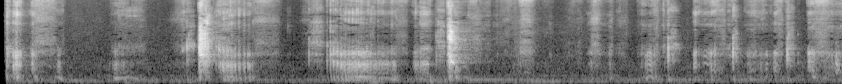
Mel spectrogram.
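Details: Indoors, a bulldog puppy called Roly-Poly, said to be mad, gives low rough growls broken by a few sharp short barks at irregular intervals, with brief rustling and handling noises between the bursts.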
